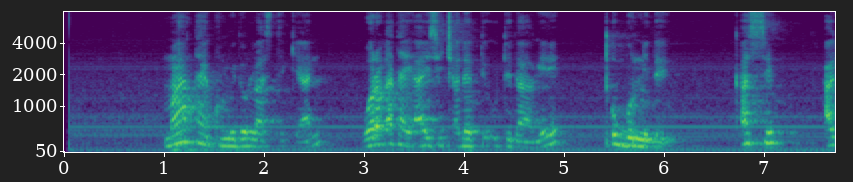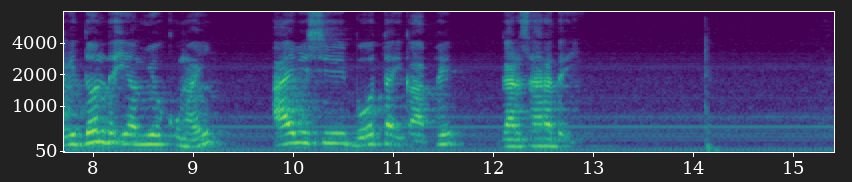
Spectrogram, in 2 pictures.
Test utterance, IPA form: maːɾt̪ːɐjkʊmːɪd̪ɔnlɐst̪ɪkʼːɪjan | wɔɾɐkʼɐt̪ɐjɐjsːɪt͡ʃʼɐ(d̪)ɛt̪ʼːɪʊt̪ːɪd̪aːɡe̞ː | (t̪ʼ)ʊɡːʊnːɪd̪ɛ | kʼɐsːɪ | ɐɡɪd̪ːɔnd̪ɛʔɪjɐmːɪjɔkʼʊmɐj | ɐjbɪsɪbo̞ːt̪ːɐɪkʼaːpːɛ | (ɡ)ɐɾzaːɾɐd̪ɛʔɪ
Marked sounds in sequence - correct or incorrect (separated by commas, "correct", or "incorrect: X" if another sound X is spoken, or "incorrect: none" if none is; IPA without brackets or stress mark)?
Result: correct, correct, correct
